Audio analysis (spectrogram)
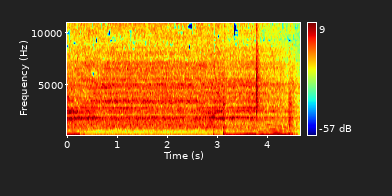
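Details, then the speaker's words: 1964 Gamma II Polish vacuum cleaner with repaired motor refitted, running on the workbench powering a hairdryer from its outlet: steady, even motor hum at one pitch, then smooth falling wind-down when switched off; runs healthy, a bit noisy on the bench. "This vacuum cleaner is a bit noisy here, sitting on my workbench, but otherwise much quieter."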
